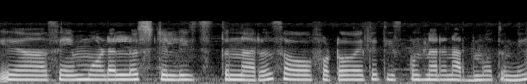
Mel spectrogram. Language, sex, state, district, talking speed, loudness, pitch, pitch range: Telugu, female, Andhra Pradesh, Krishna, 150 wpm, -14 LUFS, 220 Hz, 215-225 Hz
